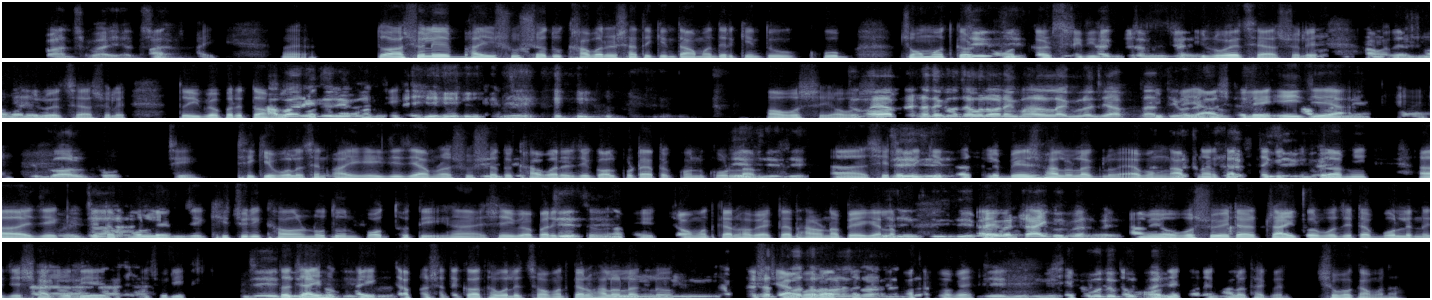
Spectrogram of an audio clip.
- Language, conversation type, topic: Bengali, unstructured, সুস্বাদু খাবার খেতে গেলে আপনার কোন সুখস্মৃতি মনে পড়ে?
- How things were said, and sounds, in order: "আচ্ছা" said as "হাচ্ছা"; distorted speech; static; giggle; tapping; other background noise; laughing while speaking: "সুন্দর, সুন্দর"; unintelligible speech; chuckle; unintelligible speech; unintelligible speech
